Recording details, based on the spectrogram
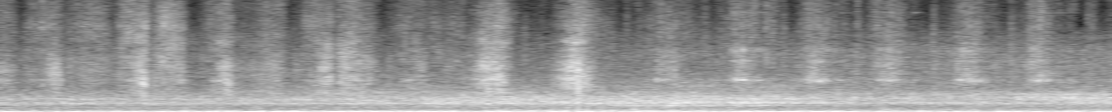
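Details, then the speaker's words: Old A/C compressor clutch pulley, removed after a wobbling pulley caused a knocking while driving, spun by hand: gritty, rough rumble with a rhythmic swish each turn, worn pulley bearing; clutch plate bad, magnet deformed, wiring torn. "very noisy and this magnet is is just this formed and messed up and the wiring on here is torn so just bad all over the place"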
